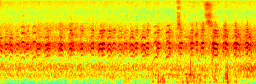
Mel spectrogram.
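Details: Two white-bellied sea eagles flying high at Boomerang Point, NSW, call to each other with loud, goose-like honking in quick, uneven series, over a steady rush of wind.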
